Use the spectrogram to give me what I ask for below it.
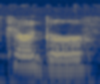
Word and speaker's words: Carriger: But it's Kara Gurr with the hard G.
